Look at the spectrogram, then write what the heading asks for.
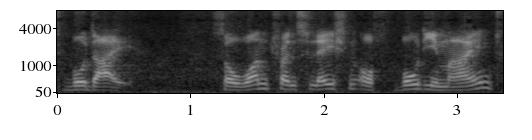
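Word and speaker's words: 菩提: And those words are now pronounced in Japanese Bodai.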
